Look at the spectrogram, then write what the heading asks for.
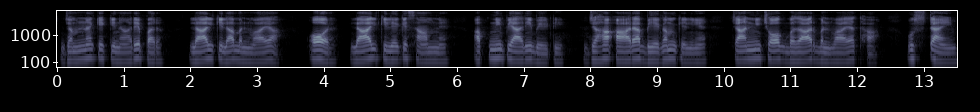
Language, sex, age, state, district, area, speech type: Urdu, male, 18-30, Delhi, Central Delhi, urban, spontaneous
